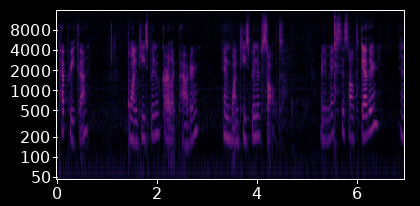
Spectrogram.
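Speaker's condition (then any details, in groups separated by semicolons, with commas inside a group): No condition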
